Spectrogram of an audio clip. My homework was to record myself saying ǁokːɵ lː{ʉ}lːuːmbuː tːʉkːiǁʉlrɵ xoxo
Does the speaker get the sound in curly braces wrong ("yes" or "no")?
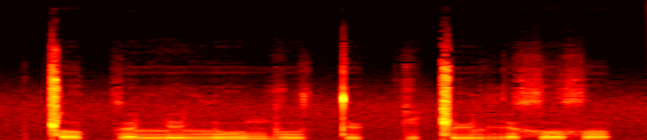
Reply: yes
